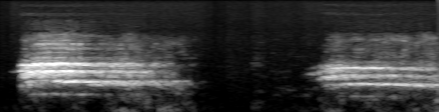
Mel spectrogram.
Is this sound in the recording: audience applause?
no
